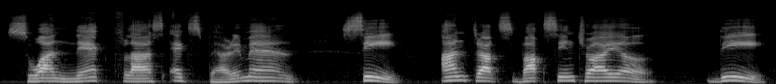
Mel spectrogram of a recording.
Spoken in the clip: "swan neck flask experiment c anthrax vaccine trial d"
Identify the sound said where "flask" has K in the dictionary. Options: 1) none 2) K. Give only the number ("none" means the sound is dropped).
1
